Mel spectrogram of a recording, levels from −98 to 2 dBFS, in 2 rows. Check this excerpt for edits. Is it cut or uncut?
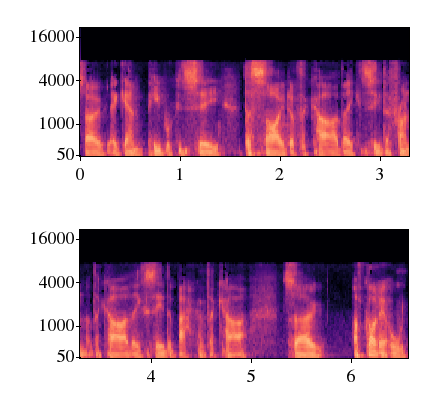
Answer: uncut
